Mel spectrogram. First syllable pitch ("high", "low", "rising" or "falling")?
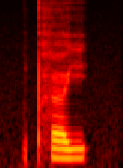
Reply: high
